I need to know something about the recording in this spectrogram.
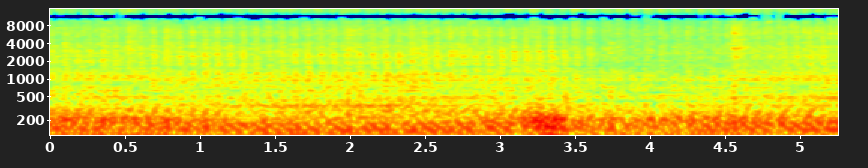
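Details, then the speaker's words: Fiat 126p two-cylinder engine with milky oil; rough, uneven beat faltering as throttle opens, close to stalling, exhaust smoking; owner suspects blown head gasket, loose exhaust or ignition; stumbling under throttle. "gazu dodaje to chc Gasnąć tu się od wydechu dymi"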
